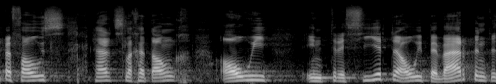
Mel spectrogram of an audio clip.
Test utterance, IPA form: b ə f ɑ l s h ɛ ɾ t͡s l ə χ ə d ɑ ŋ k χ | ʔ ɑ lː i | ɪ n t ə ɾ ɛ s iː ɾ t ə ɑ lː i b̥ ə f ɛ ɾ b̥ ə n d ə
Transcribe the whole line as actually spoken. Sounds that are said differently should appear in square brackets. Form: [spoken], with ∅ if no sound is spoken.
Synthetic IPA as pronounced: b ə f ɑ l s h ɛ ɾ t͡s l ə χ ə d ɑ ŋ k χ | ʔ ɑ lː i | ɪ n t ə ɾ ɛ s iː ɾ t ə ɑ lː i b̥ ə [v] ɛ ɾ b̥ ə n d ə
